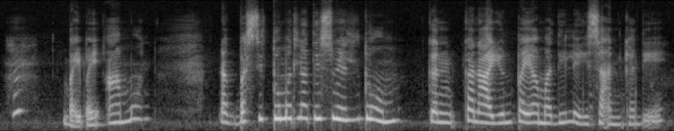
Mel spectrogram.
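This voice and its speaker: A woman's voice: high-pitched, expressive, a little slow, gravelly, husky, heavily acted. A woman playing an anxious, clinging nineteen-year-old in an Ilocano audio drama, pleading and coaxing with an Ilocano accent.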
